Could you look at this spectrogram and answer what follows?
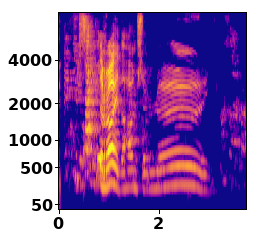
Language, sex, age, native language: Icelandic, female, 9, Icelandic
